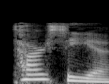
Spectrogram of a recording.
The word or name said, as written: tarsia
